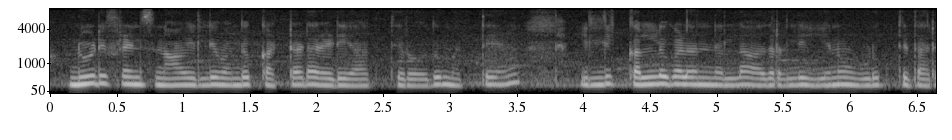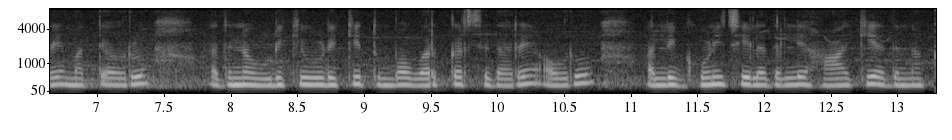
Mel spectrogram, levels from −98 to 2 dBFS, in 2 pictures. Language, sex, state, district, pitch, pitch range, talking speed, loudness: Kannada, female, Karnataka, Gulbarga, 205 Hz, 195-220 Hz, 115 wpm, -35 LUFS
